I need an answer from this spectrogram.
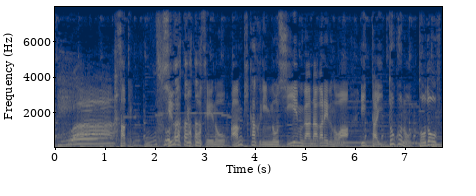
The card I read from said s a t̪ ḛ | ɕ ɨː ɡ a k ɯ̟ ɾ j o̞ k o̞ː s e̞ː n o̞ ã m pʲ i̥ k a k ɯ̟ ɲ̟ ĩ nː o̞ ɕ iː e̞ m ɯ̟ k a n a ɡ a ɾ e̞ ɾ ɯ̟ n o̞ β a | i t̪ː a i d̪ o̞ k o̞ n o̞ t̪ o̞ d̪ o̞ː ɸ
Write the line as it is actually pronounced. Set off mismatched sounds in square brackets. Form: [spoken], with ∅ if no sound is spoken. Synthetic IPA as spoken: s a t̪ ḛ | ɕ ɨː ɡ a k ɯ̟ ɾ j o̞ k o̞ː s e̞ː n o̞ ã m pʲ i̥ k a k ɯ̟ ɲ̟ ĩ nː o̞ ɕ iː e̞ m ɯ̟ [ɡ] a n a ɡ a ɾ e̞ ɾ ɯ̟ n o̞ β a | i t̪ː a i d̪ o̞ k o̞ n o̞ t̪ o̞ d̪ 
